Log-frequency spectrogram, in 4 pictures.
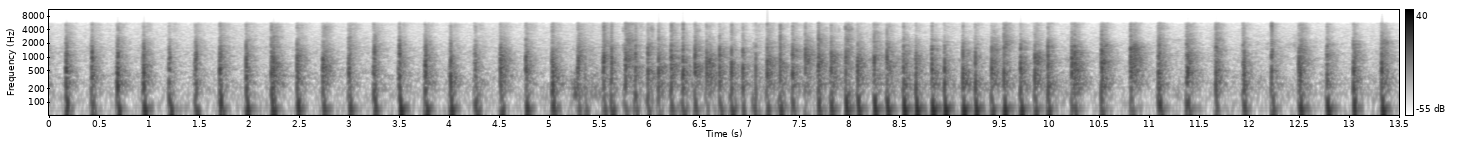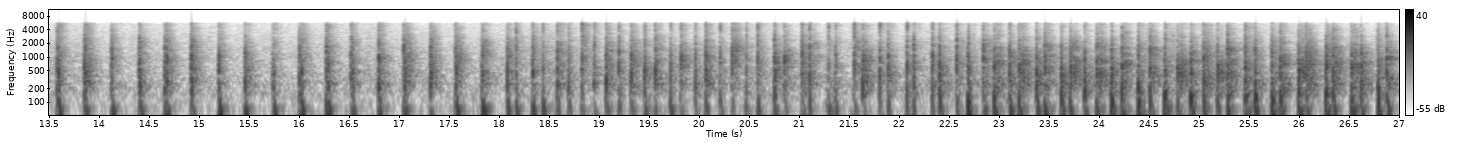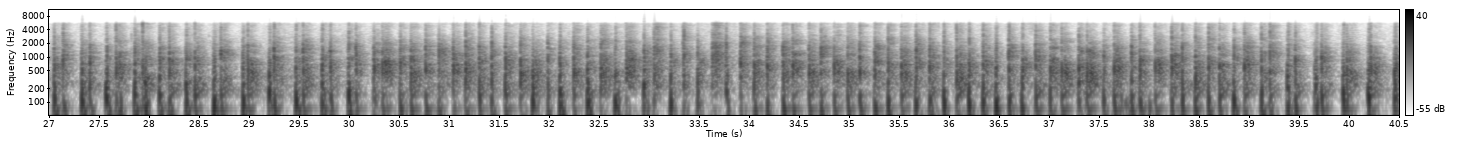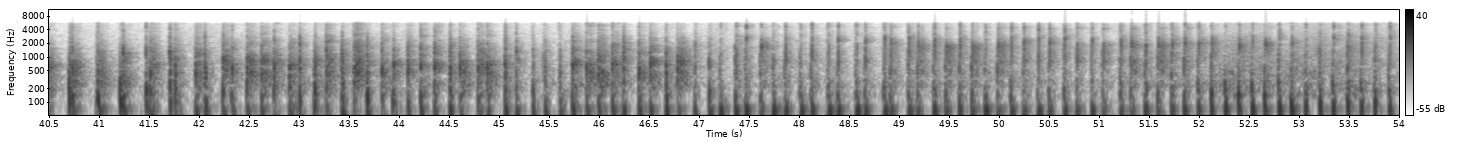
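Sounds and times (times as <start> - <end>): hands tapping on head and shoulders: 0.0 - 54.0.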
